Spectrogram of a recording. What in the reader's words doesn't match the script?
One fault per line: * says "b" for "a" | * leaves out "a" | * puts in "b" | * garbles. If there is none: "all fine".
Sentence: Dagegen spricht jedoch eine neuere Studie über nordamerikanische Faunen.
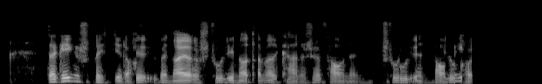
* says "über" for "eine"
* leaves out "über"
* garbles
